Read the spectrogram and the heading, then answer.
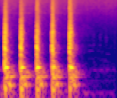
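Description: Five firm knocks on a wooden door in a steady, even rhythm, close and fairly loud, followed by a brief low resonant tail as the sound fades.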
